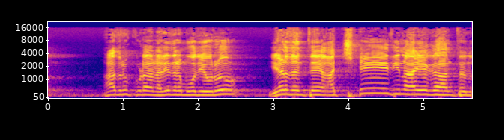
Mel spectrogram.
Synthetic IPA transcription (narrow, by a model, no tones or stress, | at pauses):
aːd̪ɐɾuːkuːɽɐnɐɾeːnd̪ɾɐmo̞ːd̪ijɐʋɐɾu | eːɭɐd̪ɐnt̪e̞ɐt͡ʃed̪inaːjɐkɐːnt̪ɐn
